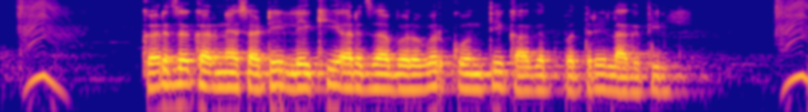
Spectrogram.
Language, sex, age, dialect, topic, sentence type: Marathi, male, 18-24, Standard Marathi, banking, question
